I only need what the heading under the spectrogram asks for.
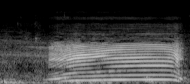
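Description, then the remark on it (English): A single long, loud cow moo, steady, lasting over a second before cutting off, with no talking. “Random cow.”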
